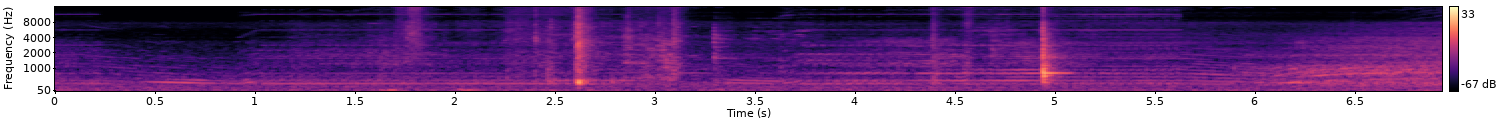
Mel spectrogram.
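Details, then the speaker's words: Optoma EH341 DLP projector at power-on: quiet uneven stepped whirring and two sharp clicks with no steady spin; the failing color wheel cannot come up to speed and the unit goes into shutdown error. "That's the color wheel. Color wheel's trying to start, it can't, and it's then going into shutdown / error."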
